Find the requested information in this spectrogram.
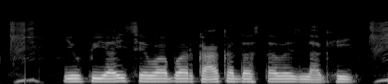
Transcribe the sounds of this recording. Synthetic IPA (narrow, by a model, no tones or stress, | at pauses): jupiaːisewap̬əɾkaked̪əst̪əwed͡ʒlaɡɦi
